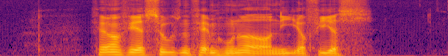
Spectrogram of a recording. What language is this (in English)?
Danish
